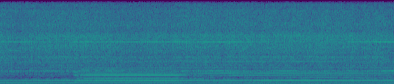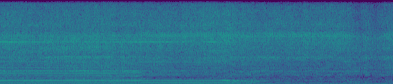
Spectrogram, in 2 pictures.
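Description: CNC vertical mill spindle running at a steady high pitch while the cutter mills a metal part under flood coolant, over a steady low machine hum. Near the end the spindle's pitch falls away as it slows.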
